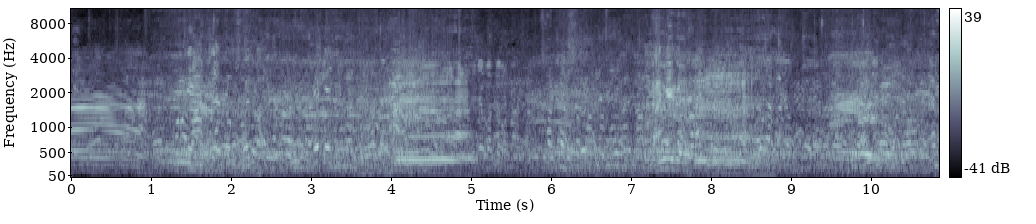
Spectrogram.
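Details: Young bull and heifer calves at a busy Faridpur cattle market on 1 August give low, drawn-out moos, several spread across the recording, beneath constant crowd chatter and bargaining voices.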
